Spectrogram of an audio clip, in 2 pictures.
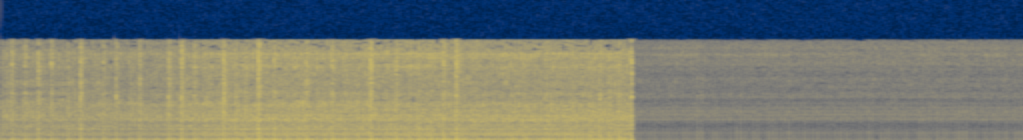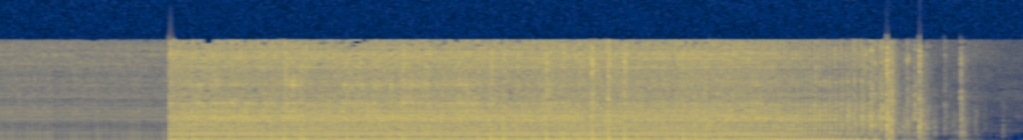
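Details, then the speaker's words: Two-stroke petrol brush cutter idling, fuel valve closed so the carburetor runs dry. Steady buzzing idle, then revs sag and the beat slows before stopping: normal shutdown, which keeps the carburetor clean for easier starting. "예 이렇게 시동이 걸려 있는 상태로 연료 밸브를 잠그면 케레트 안에 있는 연료를 깨끗이 소모를 하면서 자동적으로 시동이 꺼지지"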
